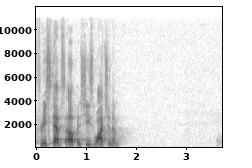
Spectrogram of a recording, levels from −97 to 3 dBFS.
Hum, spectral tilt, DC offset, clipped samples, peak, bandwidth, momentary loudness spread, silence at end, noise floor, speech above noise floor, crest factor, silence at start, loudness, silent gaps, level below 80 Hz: none; -3.5 dB/octave; under 0.1%; under 0.1%; -14 dBFS; 11.5 kHz; 14 LU; 2.1 s; -76 dBFS; 43 dB; 22 dB; 0 s; -32 LUFS; none; -84 dBFS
